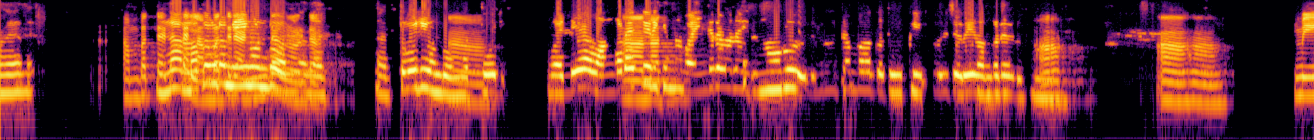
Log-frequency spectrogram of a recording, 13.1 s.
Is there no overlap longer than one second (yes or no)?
no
